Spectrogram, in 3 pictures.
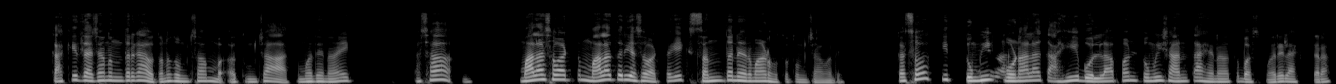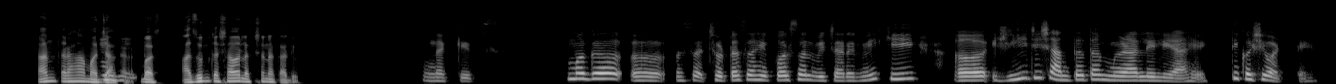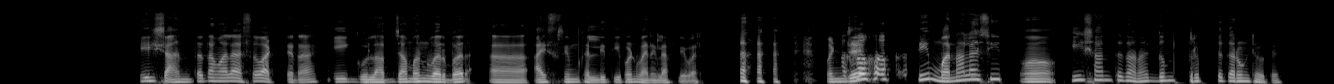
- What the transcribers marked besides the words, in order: other noise; joyful: "ही शांतता मला असं वाटते … पण व्हॅनिला फ्लेवर"; tapping; chuckle
- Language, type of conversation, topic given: Marathi, podcast, निसर्गातल्या एखाद्या छोट्या शोधामुळे तुझ्यात कोणता बदल झाला?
